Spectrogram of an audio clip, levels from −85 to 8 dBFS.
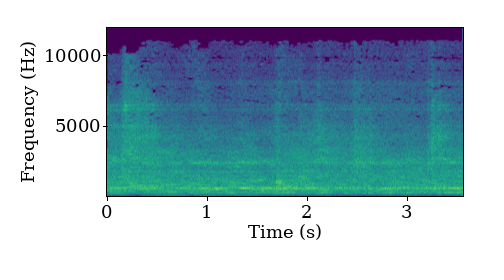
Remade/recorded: remade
